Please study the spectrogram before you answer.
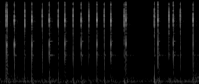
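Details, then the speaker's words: TBI injector from a 1987 Chevy C10 305, removed and bench-tested with low voltage tapped across its poles: sharp crisp ticks, several per second, clean and consistent; injector solenoid snapping open normally. "That means that little solenoid in there, if you will, is working back and forth. There's a pretty good chance there may not be nothing wrong with this thing."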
